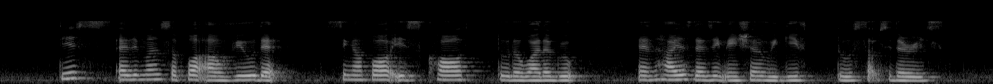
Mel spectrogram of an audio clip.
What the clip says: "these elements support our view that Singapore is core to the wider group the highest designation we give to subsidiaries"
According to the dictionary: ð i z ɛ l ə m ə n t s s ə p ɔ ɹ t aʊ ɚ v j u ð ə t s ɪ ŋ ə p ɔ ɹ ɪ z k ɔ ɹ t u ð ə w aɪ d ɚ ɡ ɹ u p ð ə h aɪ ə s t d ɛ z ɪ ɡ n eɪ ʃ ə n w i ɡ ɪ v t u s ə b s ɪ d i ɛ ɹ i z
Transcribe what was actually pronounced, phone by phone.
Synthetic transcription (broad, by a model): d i s ɛ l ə m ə n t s s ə p ɔ t aʊ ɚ v j u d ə t s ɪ ŋ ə p ɔ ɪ s k ɔ l t u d ə w aɪ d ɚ ɡ ɹ u p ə h aɪ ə s d ɛ z ɪ ɡ n eɪ ʃ ə n w i ɡ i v t u s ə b s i d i ɹ i s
